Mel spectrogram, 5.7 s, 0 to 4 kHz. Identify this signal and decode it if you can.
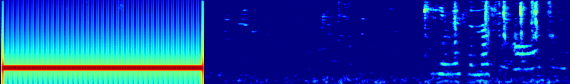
Ringback tone (North America), 440 + 480 Hz.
